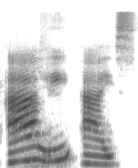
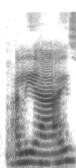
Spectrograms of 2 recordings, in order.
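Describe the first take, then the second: First: "Aliás" drawn out in separate syllables, ending on a stressed ÁS; syllable-by-syllable stress demo. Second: Said in the usual way. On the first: Shown as a demonstration. Teacher showing students the last syllable is tonic, "Aliás" said syllable by syllable. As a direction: break "Aliás" into A, li, ÁS to show the final stress. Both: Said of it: "A sílaba tônica é a última".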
